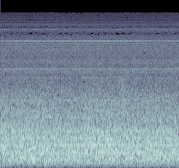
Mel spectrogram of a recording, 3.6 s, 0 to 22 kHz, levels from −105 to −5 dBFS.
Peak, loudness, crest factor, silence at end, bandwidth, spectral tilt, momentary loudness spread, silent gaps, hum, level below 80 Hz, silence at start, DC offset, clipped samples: -8 dBFS; -21 LUFS; 12 dB; 0 s; 16 kHz; -4.5 dB/octave; 1 LU; none; none; -50 dBFS; 0 s; under 0.1%; under 0.1%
